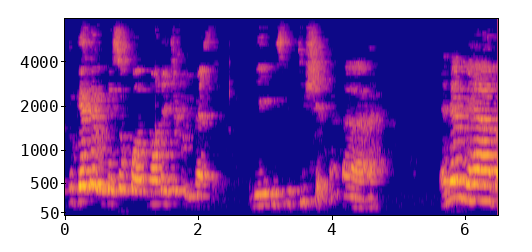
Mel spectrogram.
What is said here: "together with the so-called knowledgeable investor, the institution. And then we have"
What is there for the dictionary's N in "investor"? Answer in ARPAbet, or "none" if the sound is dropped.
none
